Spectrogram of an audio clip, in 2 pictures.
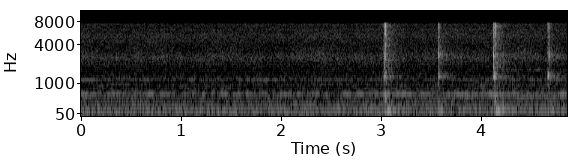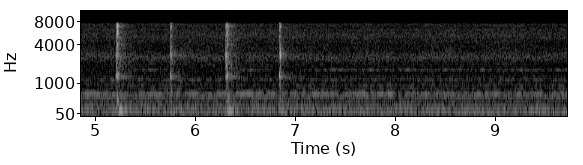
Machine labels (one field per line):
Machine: valve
